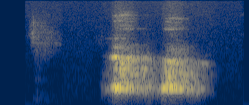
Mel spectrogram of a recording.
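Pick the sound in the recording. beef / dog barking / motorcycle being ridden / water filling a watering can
dog barking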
